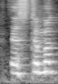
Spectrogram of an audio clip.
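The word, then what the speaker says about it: stomach: क्योंकि यहाँ पर सी एच का उच्चारण चौ नहीं हो रहा है बल्कि क हो रहा है, के समान हो रहा है, इसलिए इसका प्लूरल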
